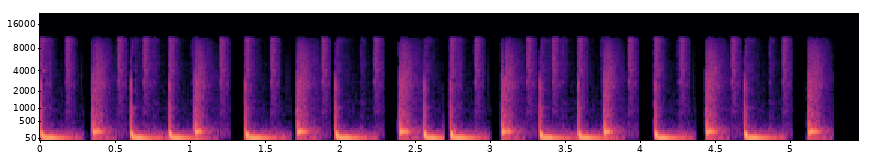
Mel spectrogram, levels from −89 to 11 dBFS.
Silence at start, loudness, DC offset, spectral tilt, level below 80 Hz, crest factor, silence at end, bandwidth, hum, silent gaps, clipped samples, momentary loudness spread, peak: 0 s; -23 LUFS; under 0.1%; -6.5 dB/octave; -24 dBFS; 16 dB; 0.2 s; 11.5 kHz; none; 1.26-1.34 s, 2.29-2.37 s, 3.99-4.08 s, 5.02-5.10 s; under 0.1%; 5 LU; -6 dBFS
